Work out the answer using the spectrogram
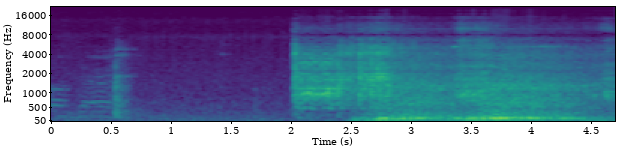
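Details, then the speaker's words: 1972 Plymouth Roadrunner 383 Magnum, sat 15+ months, started to finish cam break-in, stock/RV-grind cam: V8 catches instantly and holds strong, even fast idle, no misses or knocks. "i'm gonna do a walk around after it's broken let you hear the cam it's just kind of a stock or rv grind"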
